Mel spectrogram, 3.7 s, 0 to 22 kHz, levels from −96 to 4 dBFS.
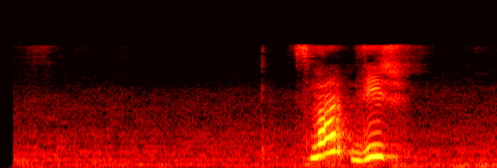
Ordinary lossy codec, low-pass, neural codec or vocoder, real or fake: AAC, 32 kbps; 7.2 kHz; codec, 16 kHz in and 24 kHz out, 1.1 kbps, FireRedTTS-2 codec; fake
